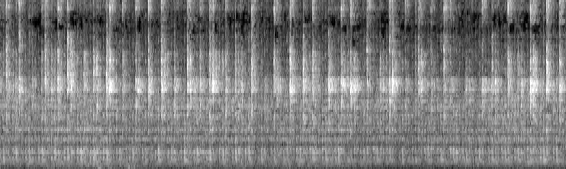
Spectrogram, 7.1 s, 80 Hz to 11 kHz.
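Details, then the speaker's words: 2006 Audi A4 2.0T, long sitting, codes P0300/P0303, at idle: uneven lope about three beats a second with a skipping stumble; cylinder 3 misfire, rough idle. "Look at that, Misfire in cylinder 3. I don't know if you guys can hear this. We'll come up here, we'll see if we can hear it. But it sounds horrible."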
